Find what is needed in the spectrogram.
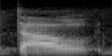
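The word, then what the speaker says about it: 德: laity to be initiated the next word is duh because again there's no apostrophe after the T so it's pronounced da and Jing there is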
